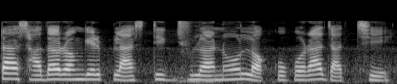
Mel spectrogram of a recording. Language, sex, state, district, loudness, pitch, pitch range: Bengali, female, West Bengal, Alipurduar, -17 LUFS, 220 Hz, 205-235 Hz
